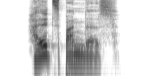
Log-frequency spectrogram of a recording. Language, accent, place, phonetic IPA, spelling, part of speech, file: German, Germany, Berlin, [ˈhalsˌbandəs], Halsbandes, noun, De-Halsbandes.ogg
- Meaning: genitive of Halsband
